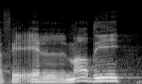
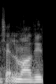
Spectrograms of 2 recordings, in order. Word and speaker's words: fi'il madhi: Jadi kesimpulannya, kalau ada fi'il madhi yang kemasukan dhamir yang bermakna nahnu atau kami atau kita, itu tidak di fathah akhirnya tapi di sukun.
